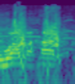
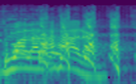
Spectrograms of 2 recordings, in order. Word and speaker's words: Guadalajara: I'm Mexican de Guadalajara. – Oh, de Guadalajara. You didn't even say that right, bro. Guadalajara. Let's get it right.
